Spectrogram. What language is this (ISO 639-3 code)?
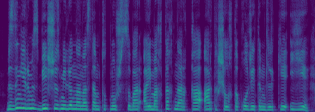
kaz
